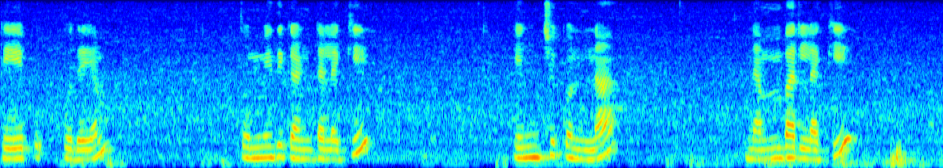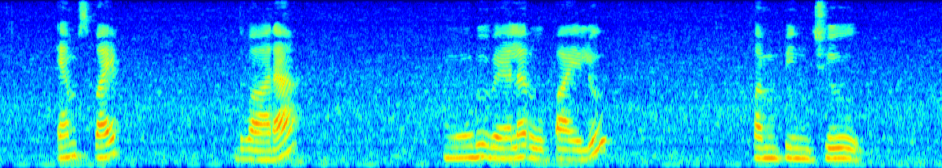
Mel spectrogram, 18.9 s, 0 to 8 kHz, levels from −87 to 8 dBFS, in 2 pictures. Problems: none marked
